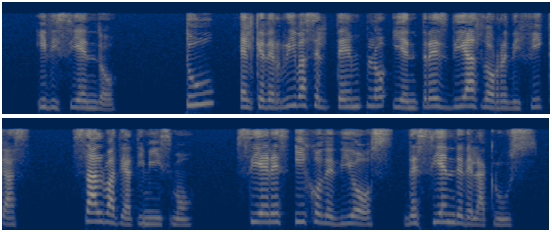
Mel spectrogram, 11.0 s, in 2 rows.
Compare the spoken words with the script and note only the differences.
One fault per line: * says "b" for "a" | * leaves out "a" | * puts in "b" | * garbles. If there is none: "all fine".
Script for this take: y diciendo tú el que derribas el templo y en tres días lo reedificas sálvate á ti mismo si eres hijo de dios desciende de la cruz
all fine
